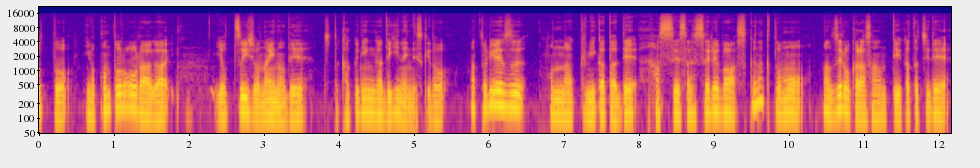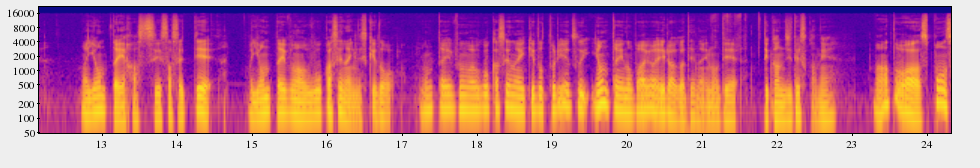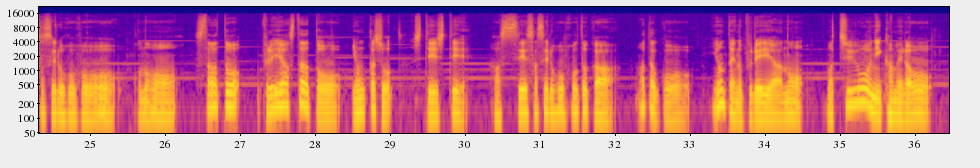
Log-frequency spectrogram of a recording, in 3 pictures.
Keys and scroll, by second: 10.3 Return, 10.3 3, 14.4-15.1 typing, 19.2 Escape, 33.1-36.4 typing.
